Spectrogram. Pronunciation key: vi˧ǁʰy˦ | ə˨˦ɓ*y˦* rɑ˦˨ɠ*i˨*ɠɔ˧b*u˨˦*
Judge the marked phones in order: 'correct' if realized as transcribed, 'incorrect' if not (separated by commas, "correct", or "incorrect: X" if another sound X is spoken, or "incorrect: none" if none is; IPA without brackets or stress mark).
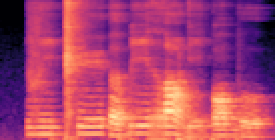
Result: incorrect: i˦, correct, incorrect: u˨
